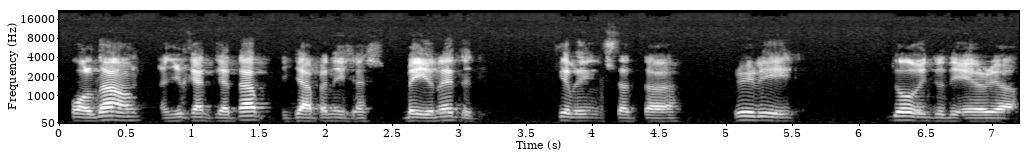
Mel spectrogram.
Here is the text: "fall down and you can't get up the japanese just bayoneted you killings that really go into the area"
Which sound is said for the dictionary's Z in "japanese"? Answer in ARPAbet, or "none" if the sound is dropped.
S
